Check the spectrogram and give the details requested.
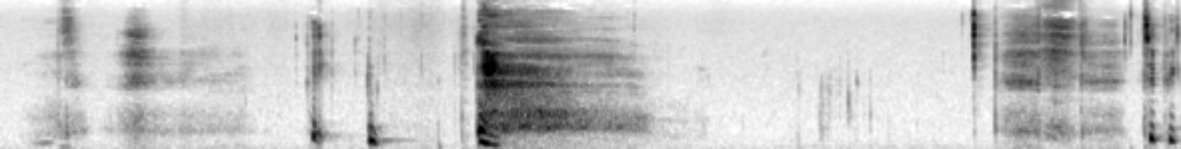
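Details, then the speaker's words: Several sharp, explosive sneezes with inward breaths before them, including one loud full sneeze, then more sneezes and sniffles, from a person who gets sniffly and sneezy when it rains, after rain all night. "when it rains I do tend to get quite um sniffly Sneezy"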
